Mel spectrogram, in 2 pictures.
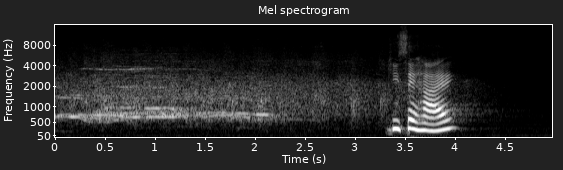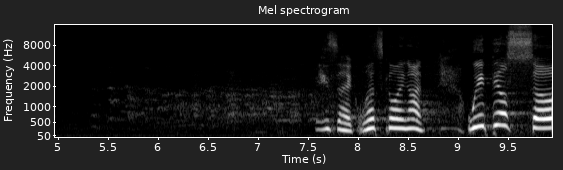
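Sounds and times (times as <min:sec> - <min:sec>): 
audience cheering and applause: 0:00.0 - 0:03.4
speech: 0:03.3 - 0:04.1, 0:07.6 - 0:09.9
laughter: 0:05.4 - 0:07.8.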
